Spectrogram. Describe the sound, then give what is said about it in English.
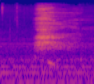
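A single deep breath: one rushing, breathy intake that swells and fades in under half a second, heard alone with no talk over it. “So I'm going to take a deep breath”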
